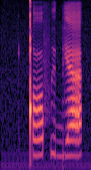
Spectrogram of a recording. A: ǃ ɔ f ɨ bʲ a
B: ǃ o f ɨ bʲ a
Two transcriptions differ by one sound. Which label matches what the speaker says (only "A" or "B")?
A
